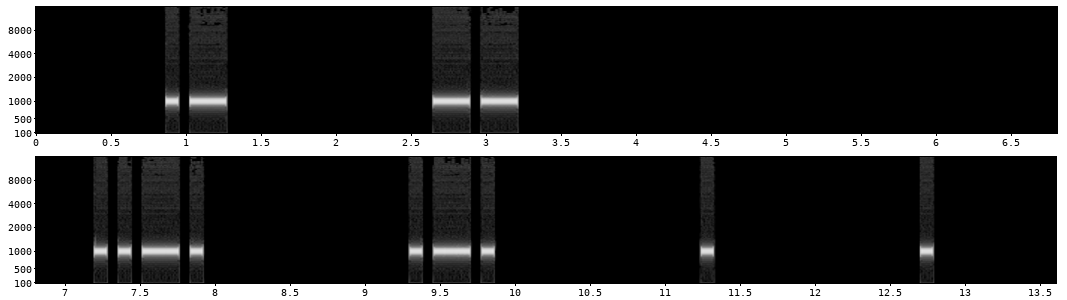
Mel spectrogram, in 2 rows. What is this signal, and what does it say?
Morse code, heard as a keyed tone, about 15 wpm, spaced as for 5 wpm, 1000 Hz. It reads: AM FREE
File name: qotdfiles / 5wpm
